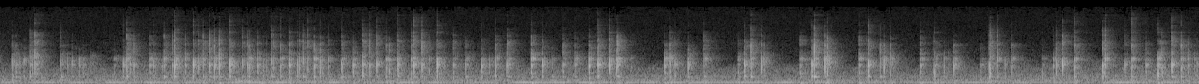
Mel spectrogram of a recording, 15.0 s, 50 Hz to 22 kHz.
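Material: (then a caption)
Plastic. Long nails on both hands tap quickly on a flat blue plastic container lid resting on a table. The taps are fast, dry, overlapping clicks with a plasticky tone around 1.1 kHz that stop almost at once. A steady low hum sits underneath throughout.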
